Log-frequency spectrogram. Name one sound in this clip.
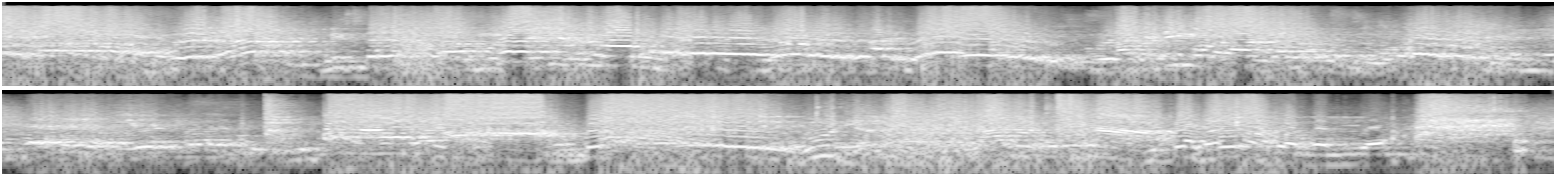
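A crowd of young people sings loudly together in an echoing room.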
